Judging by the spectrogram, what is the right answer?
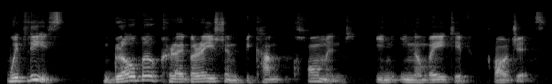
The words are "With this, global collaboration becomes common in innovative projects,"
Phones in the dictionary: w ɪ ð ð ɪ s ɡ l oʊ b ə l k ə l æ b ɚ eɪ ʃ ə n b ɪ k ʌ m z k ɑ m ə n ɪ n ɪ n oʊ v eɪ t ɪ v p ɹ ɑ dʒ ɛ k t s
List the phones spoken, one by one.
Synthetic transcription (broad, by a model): w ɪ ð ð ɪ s ɡ l oʊ b ə l k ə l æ b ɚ eɪ ʃ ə n b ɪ k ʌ m k ɑ m ə n ɪ n ɪ n oʊ v eɪ t ɪ v p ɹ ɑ dʒ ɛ k t s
